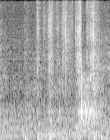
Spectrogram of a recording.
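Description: A knife slices through onions on a board in a few soft, quiet cuts spaced irregularly, close and faint, with no talking.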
